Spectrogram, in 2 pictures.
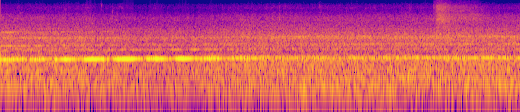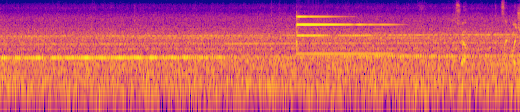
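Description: A train rolls steadily along the rails on the Liège–Antwerp line during a braking test, with a constant rumble and a droning whine, with a brief sharper squeal partway through.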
